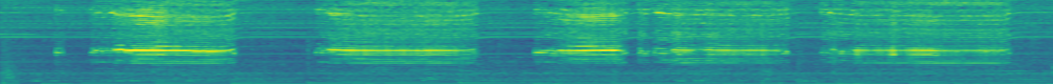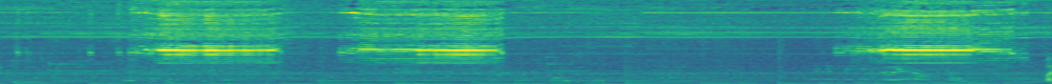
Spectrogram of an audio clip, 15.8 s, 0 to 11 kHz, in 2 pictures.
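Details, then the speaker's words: Steady high motor whine with gritty scraping pulses, over background music. A slow-speed bur undermines the gypsum free gingival margin on a removable die of a master cast, leaving a small lip for removal with a 25 blade: dental laboratory die trimming. "undermining the stone as you can see we're left with a small lip of gypsum here that represents the uh the free Ginger margin"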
